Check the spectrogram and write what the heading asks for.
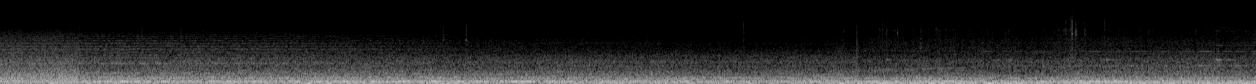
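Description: A car driving, heard from inside the cabin: a steady low rumble of engine and tyres on the road. Faint music fades out at the start and comes back in near the end.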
